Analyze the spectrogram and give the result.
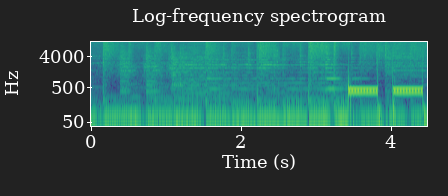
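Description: Music plays for a few seconds, then an outgoing call's ringback tone sounds twice, two steady, fairly loud beeps with a short gap between them, over the continuing music.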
